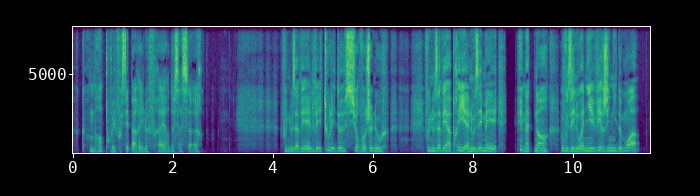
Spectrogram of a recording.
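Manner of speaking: quavering, unsteady, trembling voice, pitched high. Paul turns to Madame de la Tour and answers her; trembling voice. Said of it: "lui a dit d'une voix tremblante".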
